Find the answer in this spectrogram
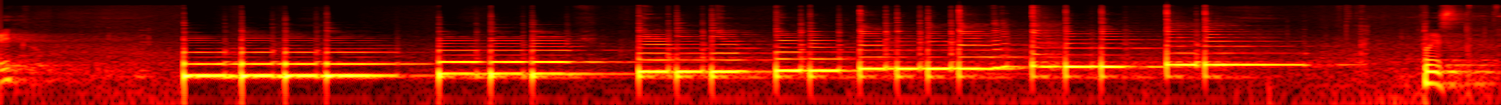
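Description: A Kazakh dombra played with quick strumming strokes. After a short pause it runs up a rising series of about seven fretted notes, each struck several times, with each note fretted at the end of the fret so it rings cleanly.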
